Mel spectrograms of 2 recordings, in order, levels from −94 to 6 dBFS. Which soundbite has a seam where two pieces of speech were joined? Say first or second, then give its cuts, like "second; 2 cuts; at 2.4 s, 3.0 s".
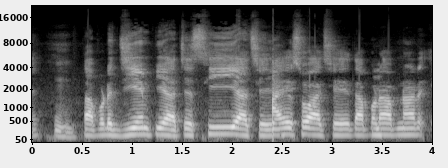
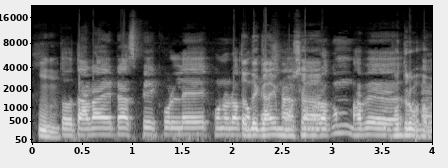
first; 1 cut; at 2.4 s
